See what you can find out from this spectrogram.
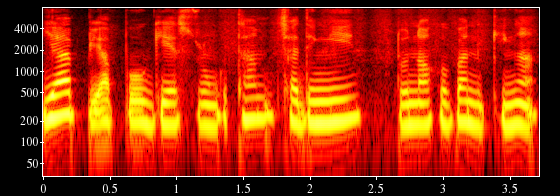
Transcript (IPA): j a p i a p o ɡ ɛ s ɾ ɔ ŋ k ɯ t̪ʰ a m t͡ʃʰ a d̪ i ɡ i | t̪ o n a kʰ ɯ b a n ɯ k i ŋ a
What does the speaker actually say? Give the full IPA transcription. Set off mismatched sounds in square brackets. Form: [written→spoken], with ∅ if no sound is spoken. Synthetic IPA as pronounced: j a p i a p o ɡ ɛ s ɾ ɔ ŋ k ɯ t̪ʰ a m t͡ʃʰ a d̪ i [ɡ→ŋ] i | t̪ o n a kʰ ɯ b a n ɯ k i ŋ a

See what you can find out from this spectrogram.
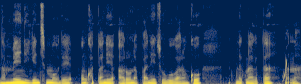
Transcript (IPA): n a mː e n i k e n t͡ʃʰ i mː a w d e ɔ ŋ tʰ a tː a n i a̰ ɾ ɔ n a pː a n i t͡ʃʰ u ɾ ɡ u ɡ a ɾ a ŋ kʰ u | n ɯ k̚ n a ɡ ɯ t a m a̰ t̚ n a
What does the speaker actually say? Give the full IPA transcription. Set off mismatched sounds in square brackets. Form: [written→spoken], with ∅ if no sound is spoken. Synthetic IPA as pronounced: n a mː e n i [k→ɡ] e n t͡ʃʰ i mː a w d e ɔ ŋ [tʰ→kʰ] a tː a n i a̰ ɾ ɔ n a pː a n i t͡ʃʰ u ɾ ɡ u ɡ a ɾ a ŋ kʰ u | n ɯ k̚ n a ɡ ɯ t a m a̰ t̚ n a

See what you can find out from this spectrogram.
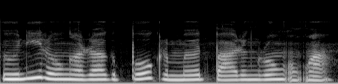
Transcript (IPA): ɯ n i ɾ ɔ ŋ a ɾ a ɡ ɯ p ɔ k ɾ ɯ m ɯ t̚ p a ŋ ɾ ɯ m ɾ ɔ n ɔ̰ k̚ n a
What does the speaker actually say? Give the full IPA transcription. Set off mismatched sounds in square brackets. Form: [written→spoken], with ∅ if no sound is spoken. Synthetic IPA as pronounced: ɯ n i ɾ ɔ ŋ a ɾ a ɡ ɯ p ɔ k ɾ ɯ m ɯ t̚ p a [ŋ→∅] ɾ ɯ [m→ŋ] ɾ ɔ [n→ŋ] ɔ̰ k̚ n a

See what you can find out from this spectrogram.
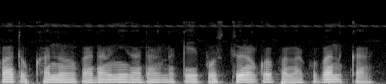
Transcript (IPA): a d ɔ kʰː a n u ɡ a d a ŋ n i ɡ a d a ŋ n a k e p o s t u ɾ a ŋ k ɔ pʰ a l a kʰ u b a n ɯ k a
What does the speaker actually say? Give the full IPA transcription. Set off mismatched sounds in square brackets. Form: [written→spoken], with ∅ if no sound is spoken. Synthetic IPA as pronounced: a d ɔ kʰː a n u ɡ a d a ŋ n i ɡ a d a ŋ n a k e p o s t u ɾ a ŋ k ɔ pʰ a l a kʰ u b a n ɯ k a

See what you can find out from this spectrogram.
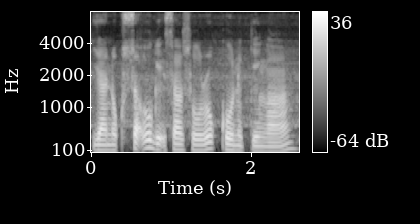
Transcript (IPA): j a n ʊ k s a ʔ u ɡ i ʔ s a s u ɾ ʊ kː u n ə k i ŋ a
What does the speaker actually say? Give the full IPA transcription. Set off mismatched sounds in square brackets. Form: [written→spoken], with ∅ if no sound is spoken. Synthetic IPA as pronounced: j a n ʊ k s a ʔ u ɡ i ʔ s a s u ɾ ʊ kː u n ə k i ŋ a

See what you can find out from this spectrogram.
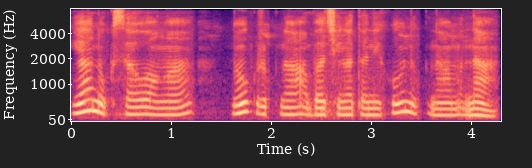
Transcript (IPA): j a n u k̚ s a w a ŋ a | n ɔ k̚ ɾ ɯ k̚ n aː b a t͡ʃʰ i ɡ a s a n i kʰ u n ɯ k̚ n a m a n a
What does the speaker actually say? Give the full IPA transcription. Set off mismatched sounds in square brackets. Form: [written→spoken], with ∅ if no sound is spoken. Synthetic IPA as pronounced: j a n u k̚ s a w a ŋ a | n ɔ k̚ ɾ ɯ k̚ n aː b a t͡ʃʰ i [ɡ→ŋ] a [s→t] a n i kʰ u n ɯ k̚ n a m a n a

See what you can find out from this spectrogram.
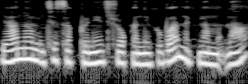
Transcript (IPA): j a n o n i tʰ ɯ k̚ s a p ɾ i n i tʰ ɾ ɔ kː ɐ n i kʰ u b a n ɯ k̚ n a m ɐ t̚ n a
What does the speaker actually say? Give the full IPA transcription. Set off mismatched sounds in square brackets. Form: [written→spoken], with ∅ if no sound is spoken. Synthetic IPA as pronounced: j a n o [n→m] i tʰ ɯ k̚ s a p ɾ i n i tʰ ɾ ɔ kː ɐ n i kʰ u b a n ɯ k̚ n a m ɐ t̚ n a

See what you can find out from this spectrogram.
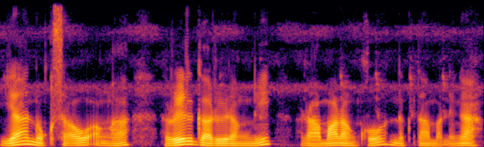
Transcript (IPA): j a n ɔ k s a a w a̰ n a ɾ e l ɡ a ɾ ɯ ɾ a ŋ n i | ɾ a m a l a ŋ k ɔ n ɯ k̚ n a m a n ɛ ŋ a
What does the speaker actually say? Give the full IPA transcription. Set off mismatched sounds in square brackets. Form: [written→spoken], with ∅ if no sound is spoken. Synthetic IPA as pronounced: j a n ɔ k s a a w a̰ [n→ŋ] a ɾ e l ɡ a ɾ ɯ ɾ a ŋ n i | ɾ a m a [l→ɾ] a ŋ [k→kʰ] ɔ n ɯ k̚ n a m a n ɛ ŋ a

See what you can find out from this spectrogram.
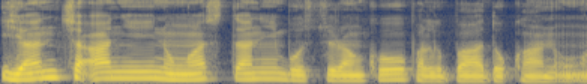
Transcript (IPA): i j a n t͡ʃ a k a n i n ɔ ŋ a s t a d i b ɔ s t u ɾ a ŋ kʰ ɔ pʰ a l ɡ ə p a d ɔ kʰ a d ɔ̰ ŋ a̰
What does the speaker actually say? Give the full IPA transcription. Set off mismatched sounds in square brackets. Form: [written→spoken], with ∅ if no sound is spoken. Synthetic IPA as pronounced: i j a n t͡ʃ a [k→ʔ] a n i n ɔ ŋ a s t a [d→n] i b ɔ s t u ɾ a ŋ kʰ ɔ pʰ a l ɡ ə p a d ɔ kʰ a [d→n] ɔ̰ ŋ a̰

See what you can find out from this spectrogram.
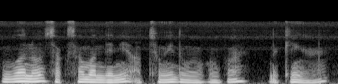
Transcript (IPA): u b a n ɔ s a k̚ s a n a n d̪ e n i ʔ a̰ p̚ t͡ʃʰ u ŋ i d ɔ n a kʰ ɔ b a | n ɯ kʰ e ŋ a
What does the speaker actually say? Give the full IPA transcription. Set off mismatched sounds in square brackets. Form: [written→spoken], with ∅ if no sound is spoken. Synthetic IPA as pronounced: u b a n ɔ s a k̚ s a [n→m] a n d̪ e n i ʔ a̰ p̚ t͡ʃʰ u ŋ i d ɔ [n→ŋ] a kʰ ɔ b a | n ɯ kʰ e ŋ a

